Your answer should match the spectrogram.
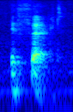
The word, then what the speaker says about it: effect: stress of the word as in effect and event in both of which the strongly stressed second e is short e1 the very opposite of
